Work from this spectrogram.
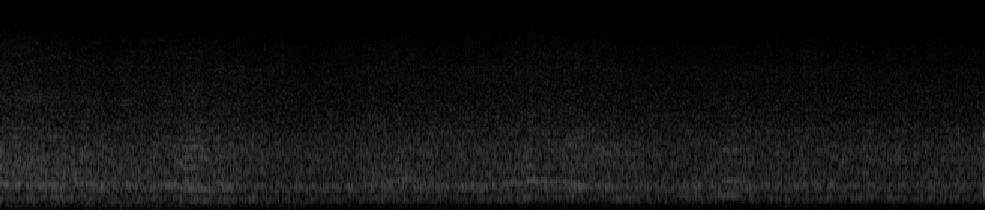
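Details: Honey bees swarming around the entrance of a top bar hive with sealed queen cells and heavy drone traffic; an even, dense buzzing drone of many wingbeats, a sharp knock at the end.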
